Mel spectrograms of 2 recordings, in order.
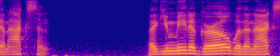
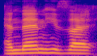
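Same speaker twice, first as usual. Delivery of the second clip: ordinary talk, nothing marked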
